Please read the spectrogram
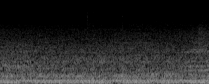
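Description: Steady low hum with a light even hiss: the room tone of a quiet hall.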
